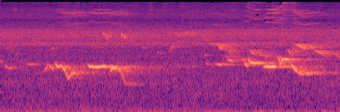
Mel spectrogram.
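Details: Eurasian Golden Oriole, a migrant from Africa frequenting the canopy of old deciduous trees along the Gardon de Saint-Jean river, France, singing: a short run of liquid, fluting phrases dipping and rising in pitch over soft outdoor hiss.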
